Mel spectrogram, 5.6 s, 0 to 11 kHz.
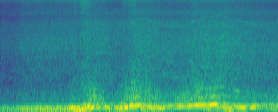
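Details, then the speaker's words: Jeep Grand Cherokee WJ V8 after a new Magnaflow muffler, resonator removed, cats retained: deep burbling note that climbs and falls with each throttle blip, with no rattles or leaks; healthy exhaust. "all right yeah it sounds pretty good yeah that sounds pretty good gap oh yeah v8"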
